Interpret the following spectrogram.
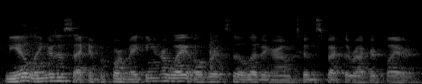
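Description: A man's voice: mid-range voice, fairly even intonation, fast talker. Young man narrating in an echoey room. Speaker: narrator of stage directions. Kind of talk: scripted narration, screenplay table read. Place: indoor room, seated reading from tablet. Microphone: shared desk microphone, some distance. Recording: roomy echo, faint background noise.

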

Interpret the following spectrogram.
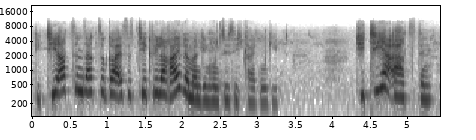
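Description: A woman's voice: high-pitched, lively intonation, fairly quick, a bit bright. A woman playing a caring, sensible young dog owner in a children's audio play, speaking earnestly. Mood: concerned. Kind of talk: 1980s German children's audio play acting. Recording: faint noise, old cassette audio play.

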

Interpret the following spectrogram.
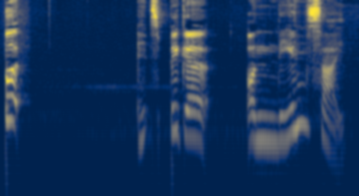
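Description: Young student sidekick, female actor: forthright, dryly questioning, slightly high, crisp bright tone, audio drama. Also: very animated, slow pace, exaggerated voice. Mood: curious, teasing. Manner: dry, questioning. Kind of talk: sci-fi audio drama acting.

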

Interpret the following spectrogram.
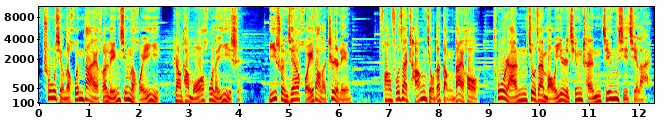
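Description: A man's voice: medium pitch, very animated, unhurried, soft background music. A man reading scripted dramatic narration from a romance novel. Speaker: audiobook narrator.

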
